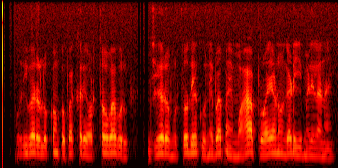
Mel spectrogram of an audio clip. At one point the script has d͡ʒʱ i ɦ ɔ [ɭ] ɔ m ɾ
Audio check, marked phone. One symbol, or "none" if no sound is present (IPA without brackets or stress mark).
ɾ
